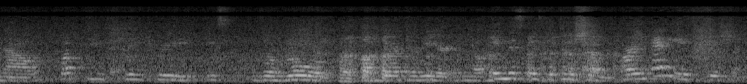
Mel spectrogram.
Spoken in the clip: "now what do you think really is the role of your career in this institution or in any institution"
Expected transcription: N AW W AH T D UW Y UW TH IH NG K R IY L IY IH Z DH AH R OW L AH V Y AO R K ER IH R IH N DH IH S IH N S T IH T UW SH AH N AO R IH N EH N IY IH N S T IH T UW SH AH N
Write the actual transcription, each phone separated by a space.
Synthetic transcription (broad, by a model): N AW W AH T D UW Y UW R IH K R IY IY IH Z DH AH R OW L AH V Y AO R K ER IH R IH N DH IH S IH N S T IH T UW SH AH N AO R IH N EH N IY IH N S T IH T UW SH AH N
